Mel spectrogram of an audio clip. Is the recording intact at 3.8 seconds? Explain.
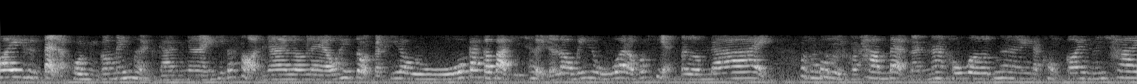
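Yes, the audio is intact at 3.8 seconds, with no dropout, click, distortion or other fault at that moment.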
